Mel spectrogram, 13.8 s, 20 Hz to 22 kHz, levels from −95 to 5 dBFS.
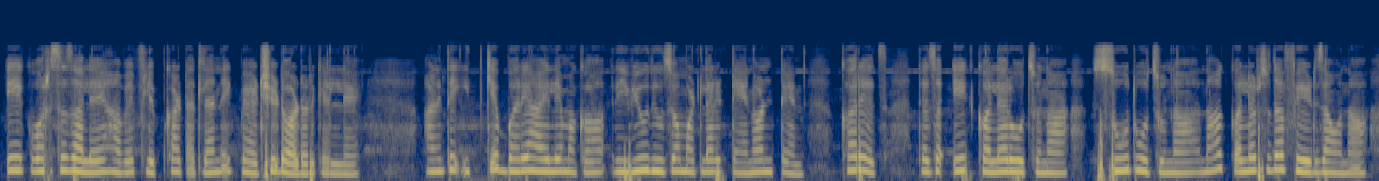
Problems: none marked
